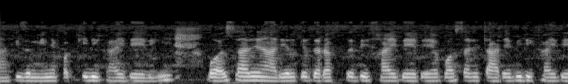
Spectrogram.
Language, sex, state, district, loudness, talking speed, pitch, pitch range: Hindi, female, Bihar, Gaya, -17 LUFS, 240 wpm, 170 Hz, 165-180 Hz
